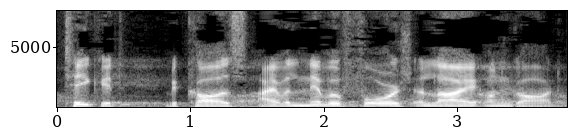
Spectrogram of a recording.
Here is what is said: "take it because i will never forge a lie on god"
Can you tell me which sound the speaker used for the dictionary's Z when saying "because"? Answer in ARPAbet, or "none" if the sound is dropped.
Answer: Z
